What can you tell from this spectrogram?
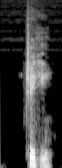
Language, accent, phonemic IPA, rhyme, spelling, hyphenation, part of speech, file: English, Australia, /ˈt͡ʃiːki/, -iːki, cheeky, chee‧ky, adjective, En-au-cheeky.ogg
- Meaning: 1. Impudent; impertinent; impertinently bold, often in a way that is regarded as endearing or amusing 2. Tending to expose the cheeks of the buttocks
